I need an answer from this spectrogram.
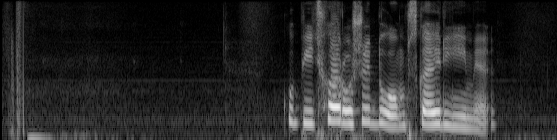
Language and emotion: Russian, sad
